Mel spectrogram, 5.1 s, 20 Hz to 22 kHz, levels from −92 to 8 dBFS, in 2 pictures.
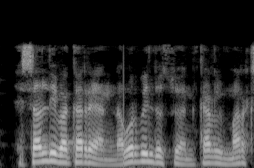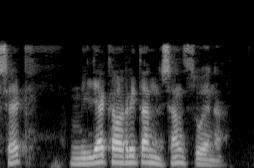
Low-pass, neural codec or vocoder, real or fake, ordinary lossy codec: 7.2 kHz; none; real; Opus, 64 kbps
